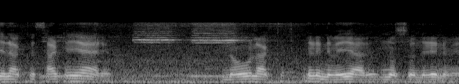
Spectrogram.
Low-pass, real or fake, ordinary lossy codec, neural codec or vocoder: 7.2 kHz; real; AAC, 48 kbps; none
